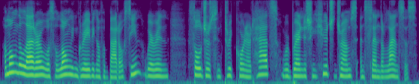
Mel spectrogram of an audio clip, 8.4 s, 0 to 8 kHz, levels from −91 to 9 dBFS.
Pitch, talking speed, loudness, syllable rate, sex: 205 Hz, 170 wpm, -18 LUFS, 5.1 syllables/s, female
